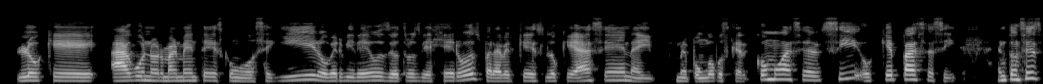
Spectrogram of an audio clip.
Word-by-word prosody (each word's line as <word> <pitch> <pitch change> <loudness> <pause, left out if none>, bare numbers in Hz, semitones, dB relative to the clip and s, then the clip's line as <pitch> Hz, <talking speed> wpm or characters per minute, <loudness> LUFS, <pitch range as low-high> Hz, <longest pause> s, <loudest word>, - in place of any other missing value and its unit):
lo 175 +1 +2
que 170 -2 +2
hago 175 +3 +7
normalmente 175 0 -1
es 170 - -6
como 150 -3 -5
seguir 185 +8 -3
o 170 - +2
ver 170 0 0
videos 175 +2 -1
de 165 - +1
otros 165 +1 -4
viajeros 175 - -2
para 160 -7 +1
ver 150 0 -4
qué 165 - -3
es 160 -1 -4
lo 165 0 -3
que 160 -2 0
hacen, 190 +2 +1
ahí 145 -2 -2 0.2
me 155 -2 -4
pongo 150 +1 -2
a - - -4
buscar 155 -2 -5
cómo 235 +1 +2
hacer 210 -4 0
si 255 +7 -3
o 165 +1 -5
qué 215 - +2
pasa 225 -3 +5
si. 155 -1 -10 0.4
Entonces, 230 +8 +1
175 Hz, 190 wpm, -24 LUFS, 160-195 Hz, 0.4 s, hago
